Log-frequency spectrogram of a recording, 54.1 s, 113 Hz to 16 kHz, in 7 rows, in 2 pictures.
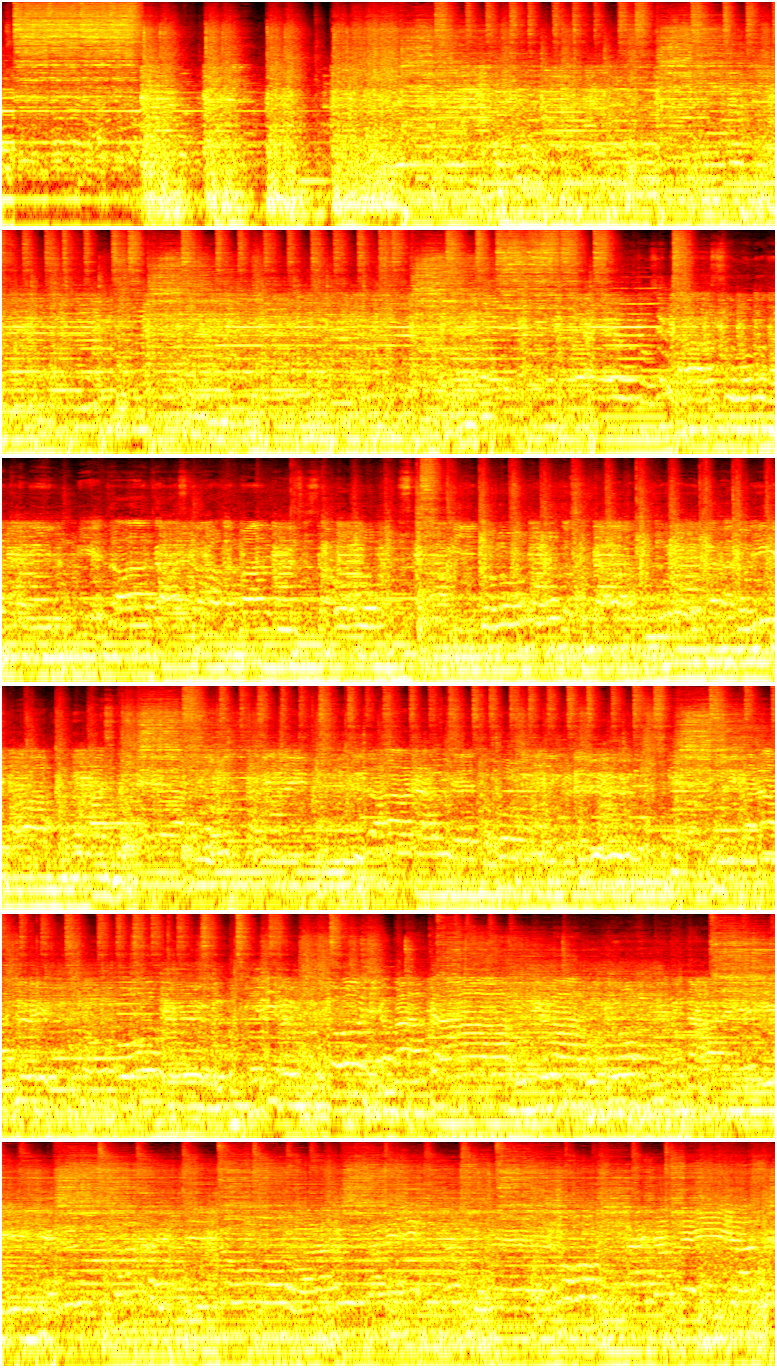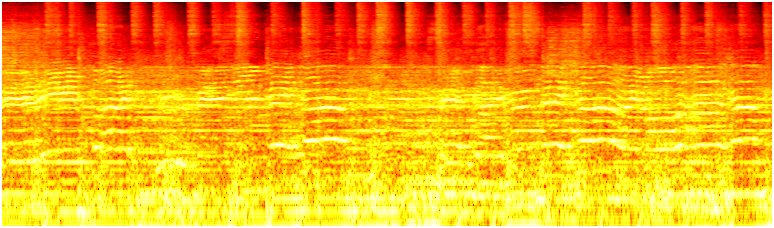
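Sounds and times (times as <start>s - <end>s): rock band playing: 0.0s - 54.0s.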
